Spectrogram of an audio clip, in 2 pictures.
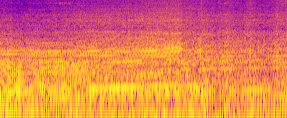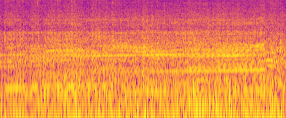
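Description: Motorcycle engine accelerating hard through the gears: its pitch climbs steadily, drops at an upshift about two seconds in, then climbs again to another shift near the end.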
